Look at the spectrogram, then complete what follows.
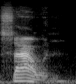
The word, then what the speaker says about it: Samhain: It's actually pronounced Samhain.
